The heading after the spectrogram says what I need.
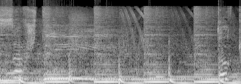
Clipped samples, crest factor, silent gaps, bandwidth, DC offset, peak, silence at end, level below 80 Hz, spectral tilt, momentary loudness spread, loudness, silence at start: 2%; 8 dB; none; over 20 kHz; under 0.1%; 0 dBFS; 0 s; -18 dBFS; -5 dB/octave; 4 LU; -8 LUFS; 0 s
